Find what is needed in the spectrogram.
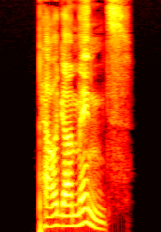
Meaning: genitive singular of Pergament
- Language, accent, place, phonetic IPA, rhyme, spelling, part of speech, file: German, Germany, Berlin, [pɛʁɡaˈmɛnt͡s], -ɛnt͡s, Pergaments, noun, De-Pergaments.ogg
